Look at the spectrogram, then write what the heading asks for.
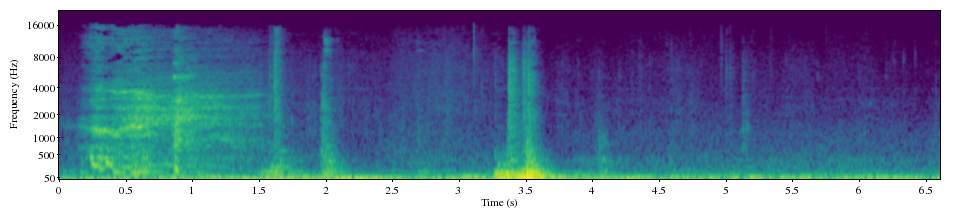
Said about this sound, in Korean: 나는 방 안쪽 잠금키를 눌러넣고 문을 닫았다.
